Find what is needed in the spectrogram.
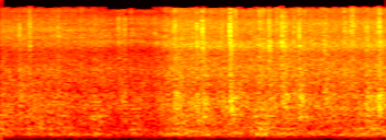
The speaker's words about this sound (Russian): На улице гроза, то есть тут комбо вообще. На улице гроза, и ты как бы уже такой расслабляешься под это.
